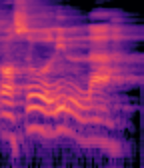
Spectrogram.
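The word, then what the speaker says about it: Rasulillah: Rasul ihwal udah bener kalau sebelumnya kasrah maka dibacanya tipis rosulillah kalau sebelumnya dhommah atau fatal baru dibaca tebal Rosulullah Rosulullah begitu nah ini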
